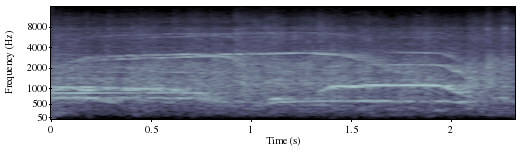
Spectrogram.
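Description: A steady round of applause from a crowd, dense and continuous clapping at an even loudness throughout, with a few faint whistles or cheers riding on top.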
